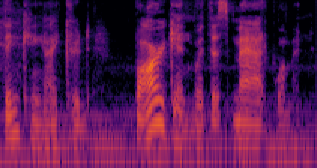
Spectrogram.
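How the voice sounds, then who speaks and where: A man's voice: low-pitched, lively intonation, moderate pace, a bit bright. An actor playing a frightened young male courier, narrating his captivity solemnly and theatrically in an audio play. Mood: uneasy narrating. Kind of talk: dramatic first-person narration in audio play. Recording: clear ambient noise behind voice.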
